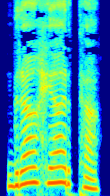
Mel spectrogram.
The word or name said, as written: ಗ್ರಾಹ್ಯಾರ್ಥ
